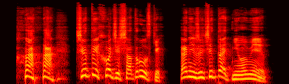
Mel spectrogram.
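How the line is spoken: Snide jab. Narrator (Russian): ехидно бросил

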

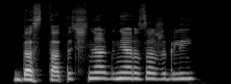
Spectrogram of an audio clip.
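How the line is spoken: Snide question. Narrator (Russian): ехидно спросил

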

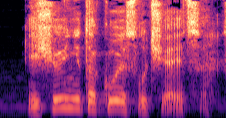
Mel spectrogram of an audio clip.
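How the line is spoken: Calm. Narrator (Russian): спокойно проговорил Новиков

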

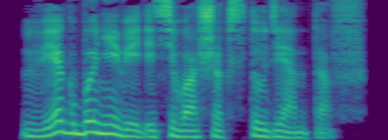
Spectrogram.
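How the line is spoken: Growling. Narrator (Russian): прорычал тот

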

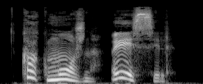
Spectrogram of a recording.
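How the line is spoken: Scoffing snort. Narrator (Russian): фыркнула я

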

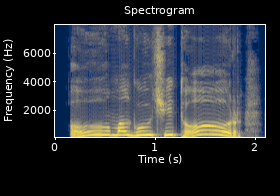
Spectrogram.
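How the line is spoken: Yelling old madman. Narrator (Russian): заорал старый псих

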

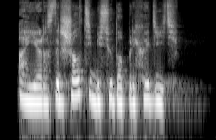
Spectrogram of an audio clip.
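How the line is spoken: Deceptively calm question. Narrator (Russian): спрашивает он обманчиво спокойным тоном

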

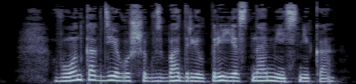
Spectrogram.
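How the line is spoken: Giggle. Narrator (Russian): хихикнула

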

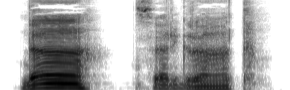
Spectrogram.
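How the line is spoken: Regretful sigh. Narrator (Russian): вздохнул Петр с сожалением

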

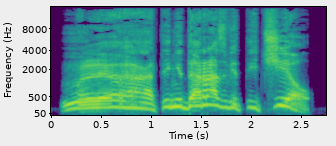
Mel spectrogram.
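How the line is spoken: Howled. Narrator (Russian): взвыл Клобек

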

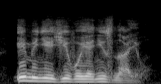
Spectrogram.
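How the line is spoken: Plain. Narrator (Russian): ответил хозяин

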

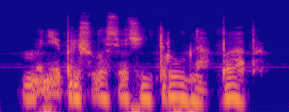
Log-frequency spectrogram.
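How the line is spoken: Hoarse rasp. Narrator (Russian): Прохрипел Перри

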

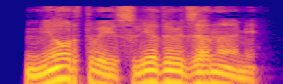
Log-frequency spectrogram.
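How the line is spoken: Calm. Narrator (Russian): спокойно промолвил

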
